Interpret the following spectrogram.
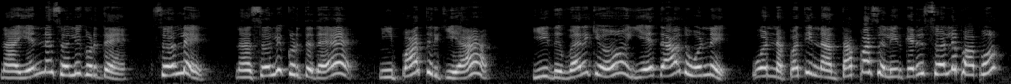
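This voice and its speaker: A woman voicing a gentle, wronged young wife in a cartoon, pleading and hurt, with a Tirunelveli Tamil accent. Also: animated, normal speed. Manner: pleading and hurt, softer and lower.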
